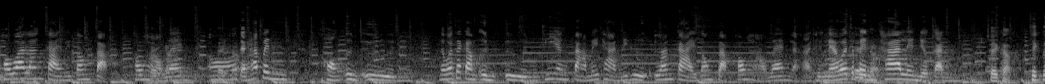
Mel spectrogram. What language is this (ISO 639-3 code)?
tha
